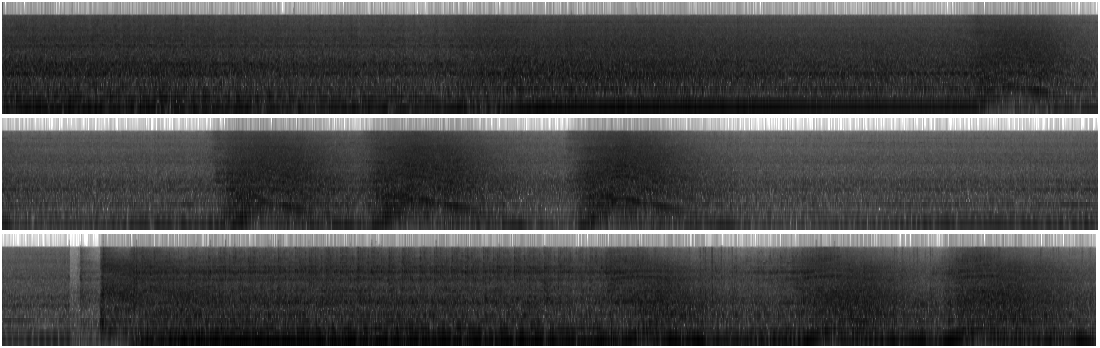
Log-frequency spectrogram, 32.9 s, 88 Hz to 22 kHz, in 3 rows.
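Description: A 1966 Ford Mustang GT's V8 idling steadily, then blipped three times in quick revs that rise and fall in pitch, settling back to a quieter idle. About 23 seconds in the sound jumps suddenly to a louder, deeper exhaust note, with more revs near the end.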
